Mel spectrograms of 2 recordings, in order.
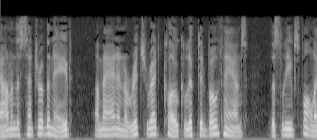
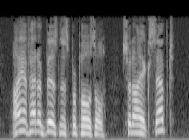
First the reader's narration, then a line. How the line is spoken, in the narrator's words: shouted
